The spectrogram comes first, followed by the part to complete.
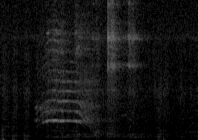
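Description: Near silence: room tone, with one faint, short high-pitched call about half a second in.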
